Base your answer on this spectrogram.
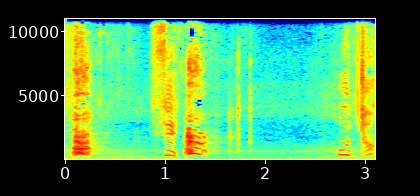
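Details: Black female Labrador-Coon Hound mix dog named Chaco, being teased alongside Mocha on a clear October day, gives short sharp barks in two bursts, a lone bark then a quick pair, with a person speaking Korean between them.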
